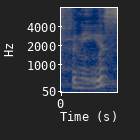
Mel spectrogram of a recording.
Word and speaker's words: Finis: And another popular Monofin, we have the Finis Luna, and for anybody wondering, it is actually pronounced Finis.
